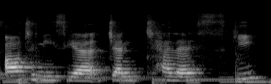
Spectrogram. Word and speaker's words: Artemisia Gentileschi: the early 1600s, Artemisia, I'm really bad at pronouncing her name, but it's Artemisia Gentileschi.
